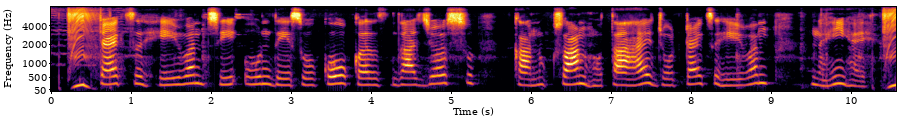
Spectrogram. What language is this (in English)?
Hindi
